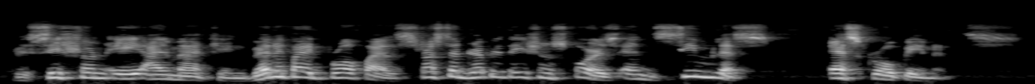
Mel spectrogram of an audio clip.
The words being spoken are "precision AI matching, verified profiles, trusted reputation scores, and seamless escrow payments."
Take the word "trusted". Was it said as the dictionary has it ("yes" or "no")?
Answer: yes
